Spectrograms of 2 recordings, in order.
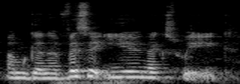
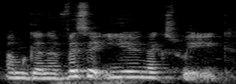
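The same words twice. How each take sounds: First: 'Going to' is reduced to 'gonna'. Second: The same.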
